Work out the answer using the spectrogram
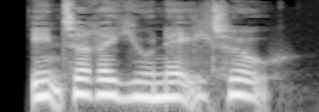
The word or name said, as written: INTERREGIONALTOG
